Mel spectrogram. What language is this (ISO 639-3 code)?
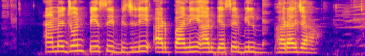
mag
